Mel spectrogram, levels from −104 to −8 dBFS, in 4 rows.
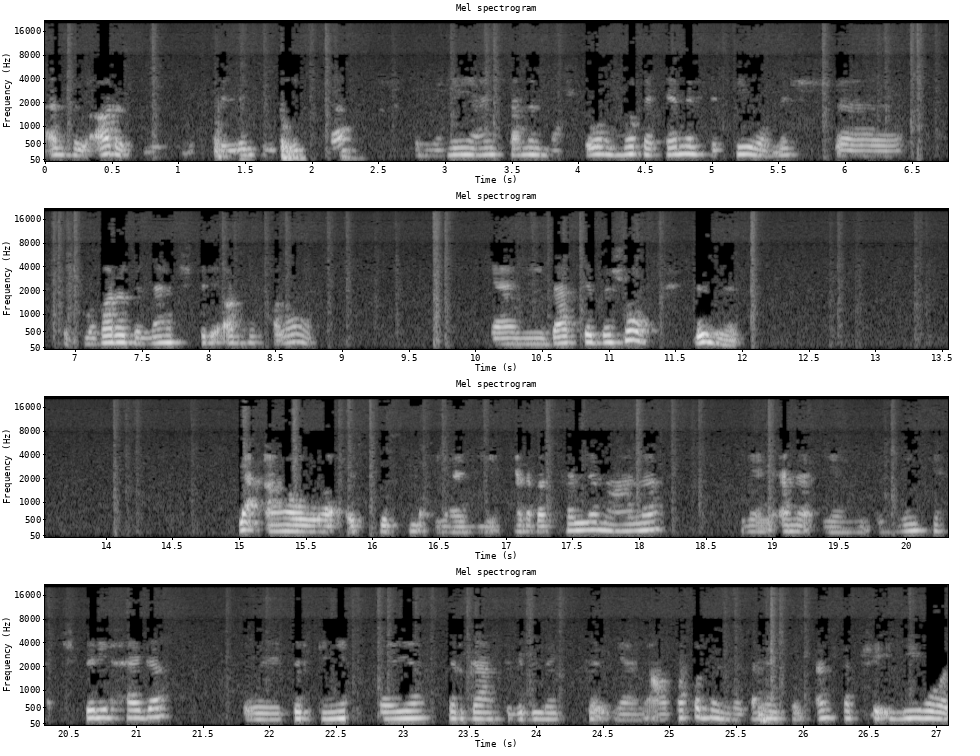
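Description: Noise suppressor artifacts run through the whole recording. The room noise sits about 20 dB below the speech. A suppressor works frame by frame. It judges which frequency bands hold steady noise and turns them down, here by about 12 dB. The noise is pulled down in the pauses between words. When speech starts, the suppressor lets go, and the noise comes back up beneath it. The background pumps with the talking instead of staying level.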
